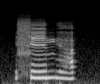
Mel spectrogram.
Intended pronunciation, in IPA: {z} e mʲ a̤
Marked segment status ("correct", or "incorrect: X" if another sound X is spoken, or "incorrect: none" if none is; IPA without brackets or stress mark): incorrect: s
